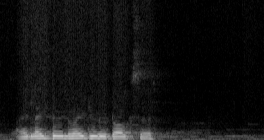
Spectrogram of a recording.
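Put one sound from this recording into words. A young man speaks into a microphone over loudspeakers.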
